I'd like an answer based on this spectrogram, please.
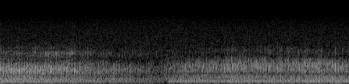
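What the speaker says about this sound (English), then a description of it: "One, designed by Lycoming, is used in this Kamen HOK." A Kaman HOK helicopter powered by a Lycoming turbine engine whirs faintly, a low throbbing rotor drone with a steady hum, dipping briefly before holding on.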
